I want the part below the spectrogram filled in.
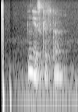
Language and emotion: Russian, neutral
